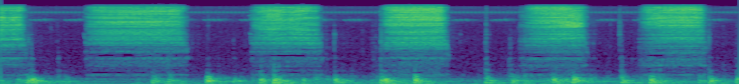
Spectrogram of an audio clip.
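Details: Hungry barn owl chicks in a nest box near a visitor centre in Cabañeros National Park, Spain, six young of differing ages awaiting a feed: six loud, breathy screeching hisses in quick succession over low thumps and shuffling.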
